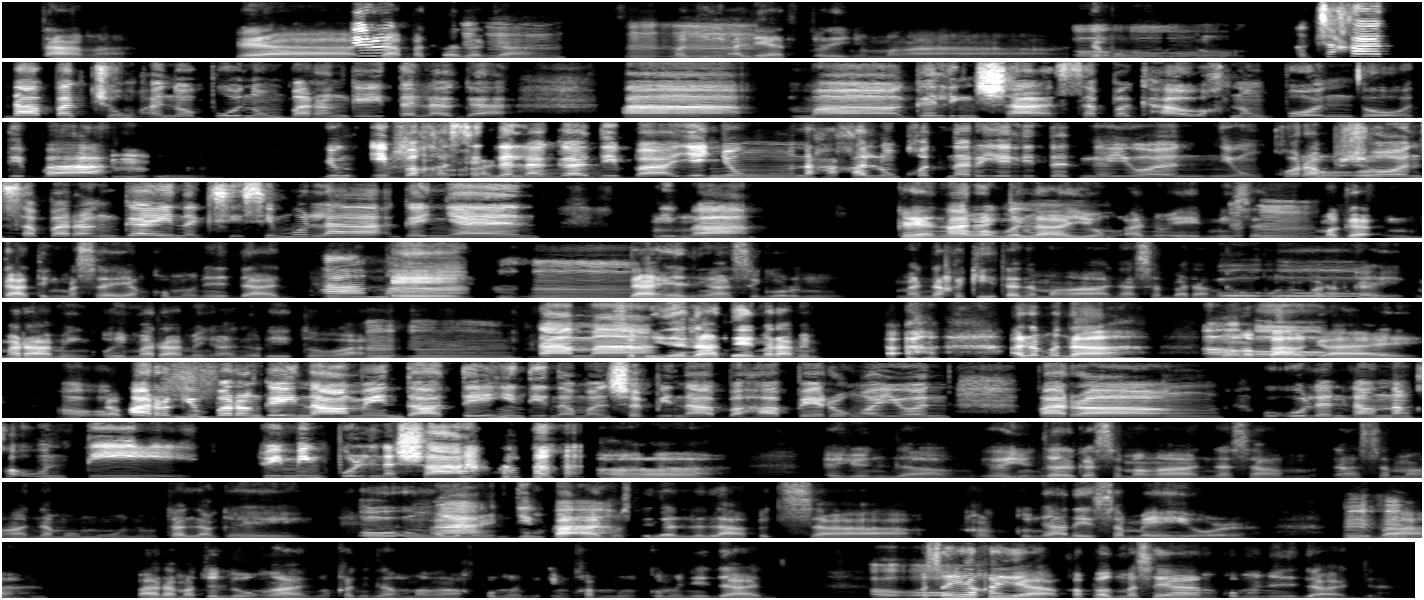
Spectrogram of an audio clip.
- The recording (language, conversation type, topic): Filipino, unstructured, Paano mo ipinagdiriwang ang mga espesyal na okasyon kasama ang inyong komunidad?
- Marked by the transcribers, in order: laugh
